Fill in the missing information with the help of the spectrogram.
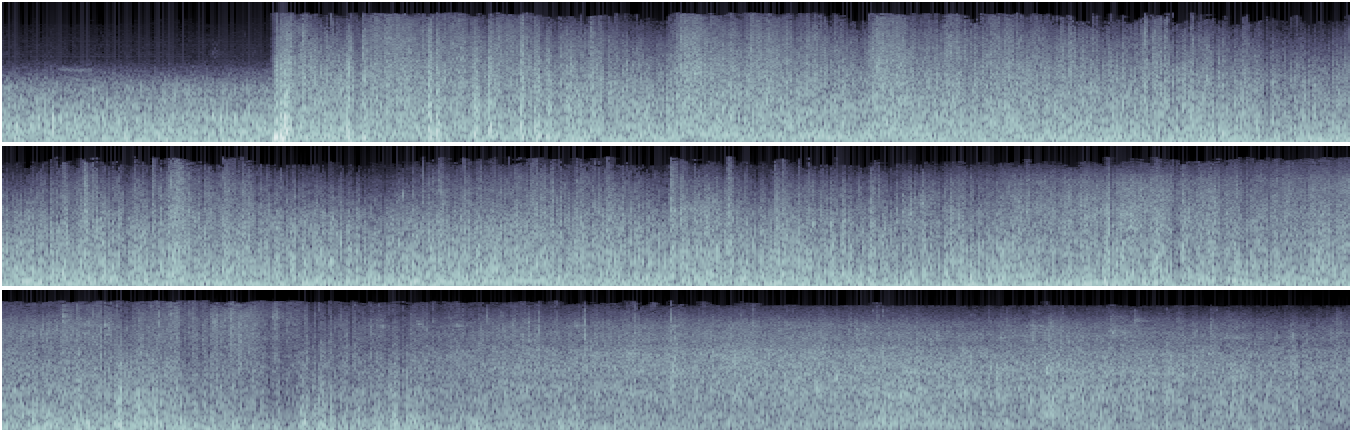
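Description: Explosive implosion of the reinforced-concrete Kingdome heard close up: a low rumble, then a sudden loud blast about a second and a half in. After it comes a long crackling rush of noise as the dust and debris cloud blows over, with grit pattering on the microphone, easing a little near the end.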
